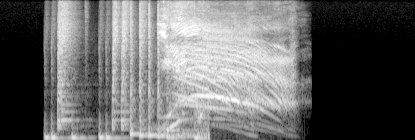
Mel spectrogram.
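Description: A video game menu plays a bright chime and a swooshing sound as a choice is confirmed.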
